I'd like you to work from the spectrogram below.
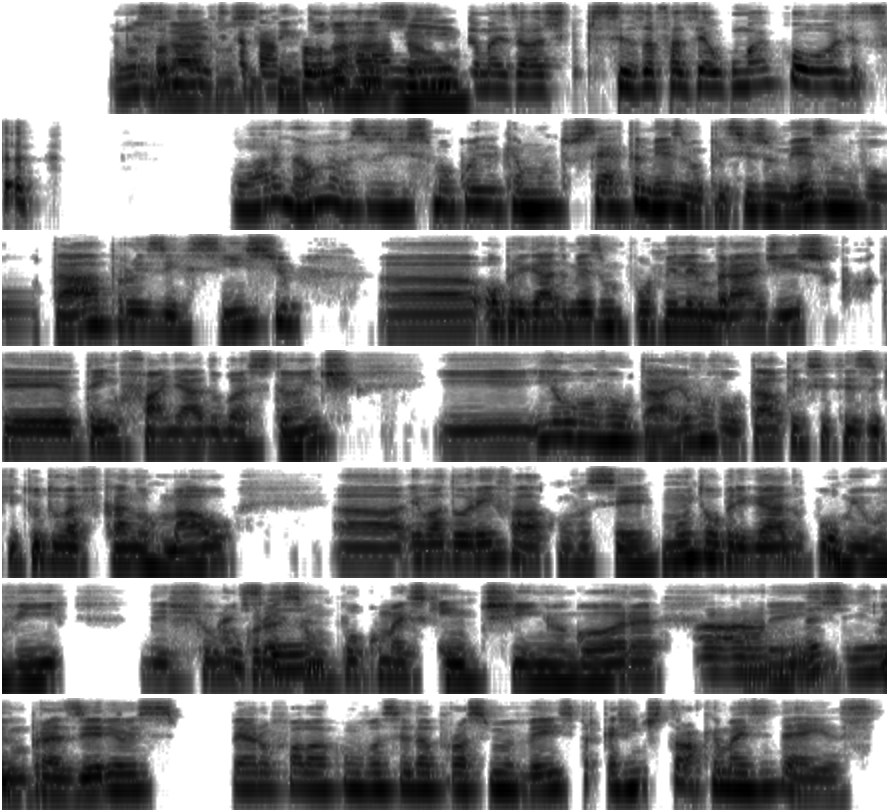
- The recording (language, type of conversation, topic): Portuguese, advice, Como posso lidar com ataques de pânico inesperados em público?
- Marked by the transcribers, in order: chuckle; other background noise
